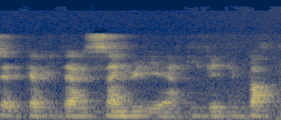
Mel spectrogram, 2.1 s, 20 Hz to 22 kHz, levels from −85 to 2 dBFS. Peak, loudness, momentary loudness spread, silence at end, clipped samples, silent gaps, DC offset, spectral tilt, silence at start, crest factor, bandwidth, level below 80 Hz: -2 dBFS; -20 LUFS; 12 LU; 0 s; under 0.1%; none; under 0.1%; -2.5 dB/octave; 0 s; 20 dB; 18 kHz; -54 dBFS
